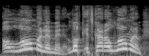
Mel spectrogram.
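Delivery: retold fed-up customer; exasperated protest. Acted protest to the second seller.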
